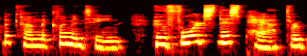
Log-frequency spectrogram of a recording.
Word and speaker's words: Clementine: tell my version of Clementine's story. I know you have noticed how I pronounce Clementine. I learned in the book that Americans always pronounce it Clementine, but she pronounced it rhyming with Josephine.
